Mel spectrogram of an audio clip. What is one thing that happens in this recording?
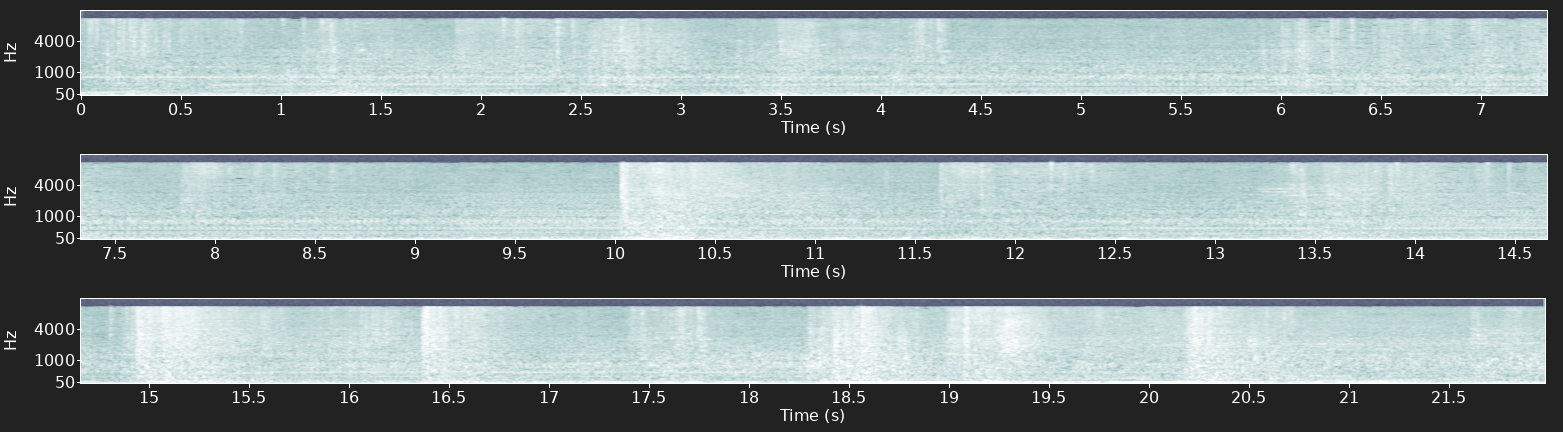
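A vehicle engine drones steadily, rising and falling in pitch.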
